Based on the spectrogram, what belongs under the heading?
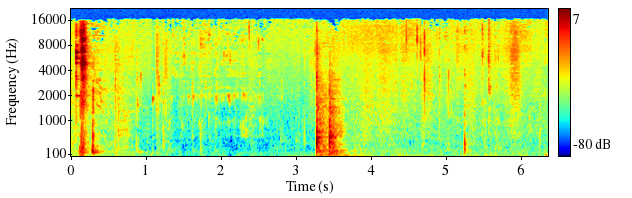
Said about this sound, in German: Ich krieg den Korken nicht mehr rein. Scheiße.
